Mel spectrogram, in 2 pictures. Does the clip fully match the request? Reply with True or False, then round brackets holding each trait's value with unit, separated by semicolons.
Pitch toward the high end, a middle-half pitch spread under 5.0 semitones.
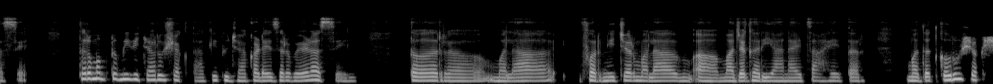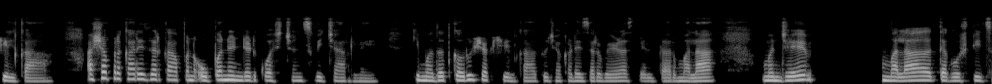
False (175 Hz; 2.8 semitones)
